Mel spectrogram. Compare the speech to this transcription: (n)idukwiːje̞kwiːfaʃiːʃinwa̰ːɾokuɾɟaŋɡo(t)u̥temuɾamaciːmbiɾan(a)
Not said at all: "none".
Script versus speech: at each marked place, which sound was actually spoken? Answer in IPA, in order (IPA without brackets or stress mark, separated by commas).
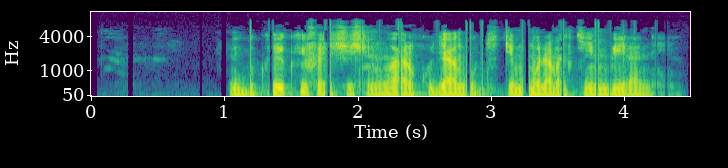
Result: n, d, e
